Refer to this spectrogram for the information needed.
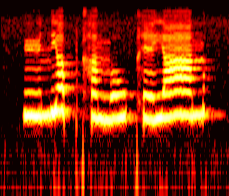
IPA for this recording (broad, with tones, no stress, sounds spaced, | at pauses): yː˨˧ n j ɐ˥ p̚ kʰ ɐ˨ ŋ o˨˧ w kʰ e˨˧ j aː˥ n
